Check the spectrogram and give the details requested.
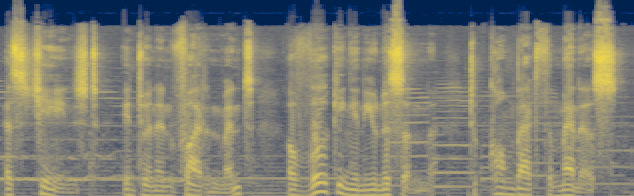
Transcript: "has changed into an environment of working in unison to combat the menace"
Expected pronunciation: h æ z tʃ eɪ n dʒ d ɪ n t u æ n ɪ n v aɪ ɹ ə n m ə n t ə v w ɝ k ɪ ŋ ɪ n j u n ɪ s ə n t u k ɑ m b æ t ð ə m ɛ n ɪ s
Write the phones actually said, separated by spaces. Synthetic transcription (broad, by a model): h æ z tʃ eɪ n dʒ d ɪ n t u æ n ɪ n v aɪ ɹ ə n m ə n t ə v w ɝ k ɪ ŋ ɪ n j u n ɪ s ə n t u k ɑ m b æ t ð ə m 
